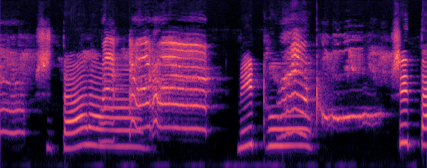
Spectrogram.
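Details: Talking parrot kept as a pet, said to call mummy and papa; long, nasal, voice-like syllables with many stacked overtones, held and wavering, broken by brief squeaks and short pauses.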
